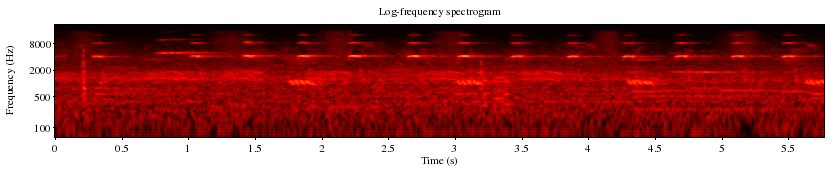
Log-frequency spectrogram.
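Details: Squirrel chirping, filmed with a Nikon D5300 and 300mm lens: short chirps repeated roughly every half second to second, with a thin high ticking series running alongside and steady faint background hiss.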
